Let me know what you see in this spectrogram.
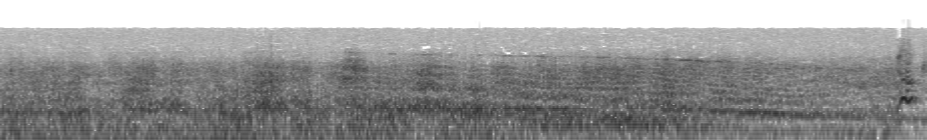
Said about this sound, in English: And the plane's about to take off, I'm afraid.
